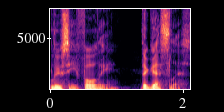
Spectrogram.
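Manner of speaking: low, deep reading voice.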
